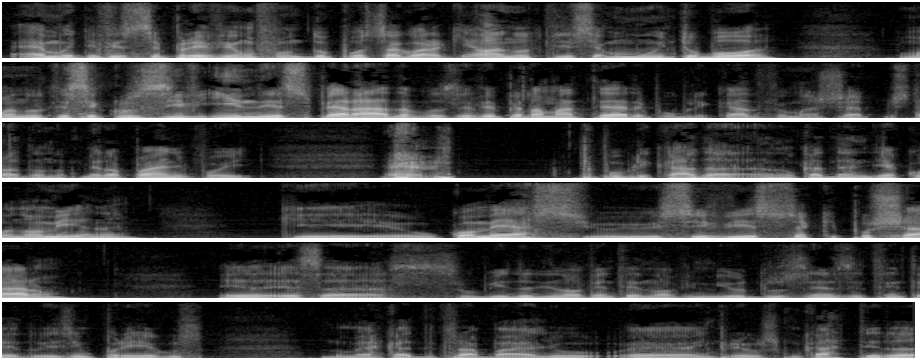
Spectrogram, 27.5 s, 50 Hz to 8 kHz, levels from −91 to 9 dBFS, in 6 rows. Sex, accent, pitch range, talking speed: male, Brazilian, 75-105 Hz, 135 wpm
